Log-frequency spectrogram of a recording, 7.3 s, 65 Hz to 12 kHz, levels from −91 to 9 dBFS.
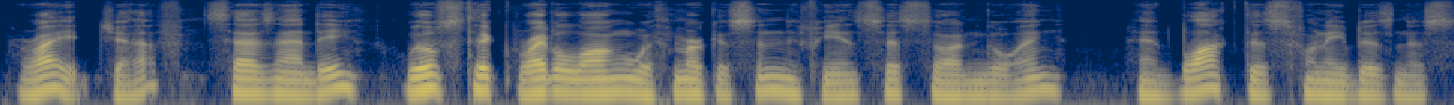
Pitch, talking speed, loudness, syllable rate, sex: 115 Hz, 165 wpm, -21 LUFS, 4.6 syllables/s, male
